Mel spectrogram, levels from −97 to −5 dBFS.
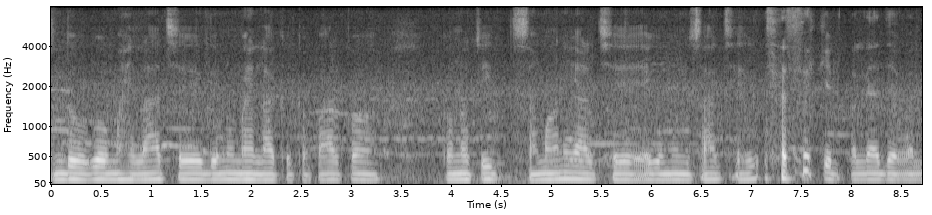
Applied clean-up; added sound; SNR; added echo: none; none; none; none.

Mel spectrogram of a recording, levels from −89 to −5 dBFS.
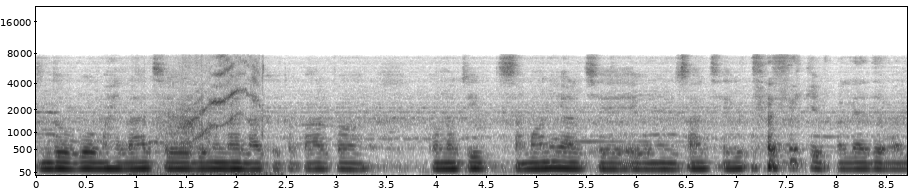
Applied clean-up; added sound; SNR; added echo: none; Zipper (clothing); 12 dB; reverberation time 0.2 s.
